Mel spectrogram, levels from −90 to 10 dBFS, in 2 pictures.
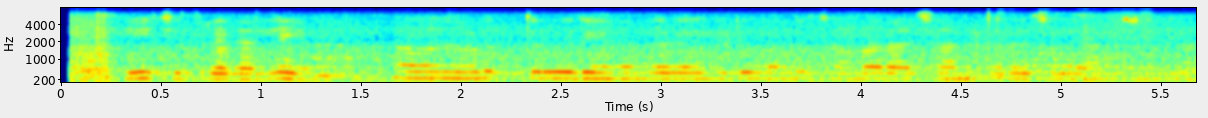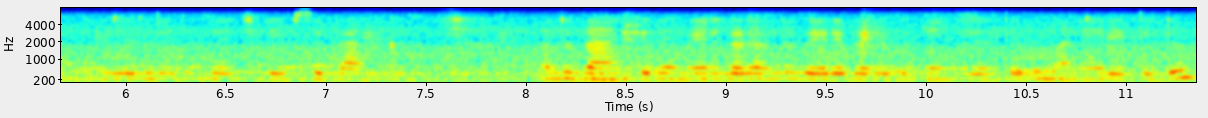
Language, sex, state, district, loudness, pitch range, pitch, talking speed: Kannada, female, Karnataka, Chamarajanagar, -18 LUFS, 220-235 Hz, 225 Hz, 105 wpm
